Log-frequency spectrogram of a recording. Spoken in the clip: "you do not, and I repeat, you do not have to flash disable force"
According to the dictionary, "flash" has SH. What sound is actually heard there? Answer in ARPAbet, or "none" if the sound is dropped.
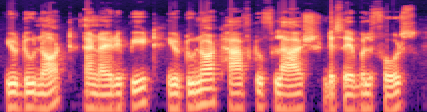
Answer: SH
